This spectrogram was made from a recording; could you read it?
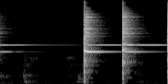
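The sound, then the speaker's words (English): Sharp metallic bangs strike at a steady pace, a diver banging on metal four times inside a wreck to signal a lost dive partner; each a loud, bright clank, with a high ringing tone sustaining between hits after an earlier strike fades out at the start. “Bang on on some metal. Four times.”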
